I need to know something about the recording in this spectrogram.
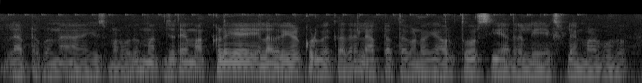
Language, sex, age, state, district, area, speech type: Kannada, male, 30-45, Karnataka, Mysore, urban, spontaneous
